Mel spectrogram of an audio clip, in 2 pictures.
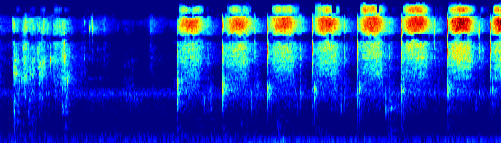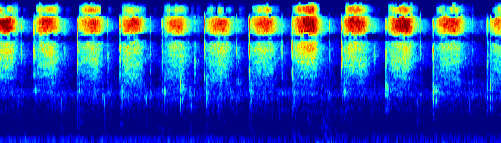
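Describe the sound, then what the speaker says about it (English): Setting spray is misted onto a face during drag makeup, a quick run of short hissing spritzes in steady rhythm, close and fairly quiet, with some soft handling noise and no talking. "We can use setting spray."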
